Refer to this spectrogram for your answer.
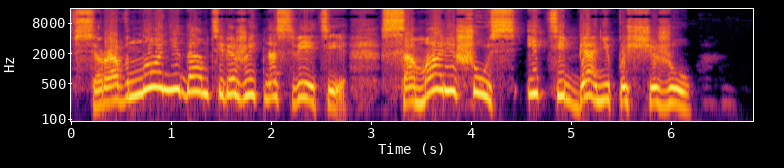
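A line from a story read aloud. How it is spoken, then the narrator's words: Shouting after someone. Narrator (Russian): И кричала Анфиса вслед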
